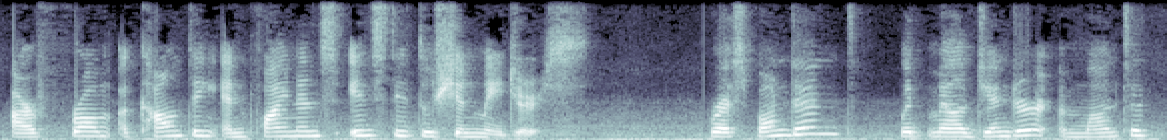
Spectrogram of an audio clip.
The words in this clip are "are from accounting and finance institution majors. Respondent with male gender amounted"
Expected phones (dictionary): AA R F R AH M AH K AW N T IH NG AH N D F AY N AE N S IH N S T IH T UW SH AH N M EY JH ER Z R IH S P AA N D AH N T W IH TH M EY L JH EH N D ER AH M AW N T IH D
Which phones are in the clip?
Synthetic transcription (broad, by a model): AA R F R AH M AH K AW N T IH NG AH N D F AY N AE N S IH N S T IH T UW SH AH N M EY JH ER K R IH S P AA N D AH N T W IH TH M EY L JH EH N D ER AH M AW N T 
